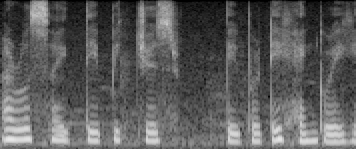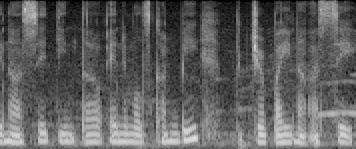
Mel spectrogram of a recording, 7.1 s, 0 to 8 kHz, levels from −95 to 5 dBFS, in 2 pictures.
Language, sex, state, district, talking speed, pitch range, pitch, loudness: Nagamese, female, Nagaland, Kohima, 135 wpm, 145-175 Hz, 155 Hz, -16 LUFS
